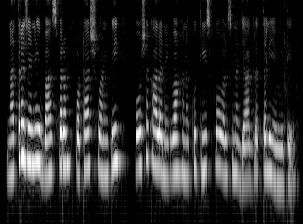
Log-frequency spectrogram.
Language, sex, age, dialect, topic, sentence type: Telugu, female, 31-35, Central/Coastal, agriculture, question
